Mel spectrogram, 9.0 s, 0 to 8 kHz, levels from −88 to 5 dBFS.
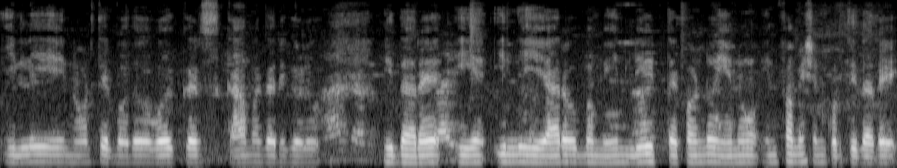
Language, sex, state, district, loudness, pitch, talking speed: Kannada, male, Karnataka, Mysore, -18 LUFS, 125 Hz, 100 wpm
